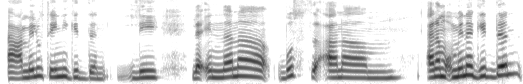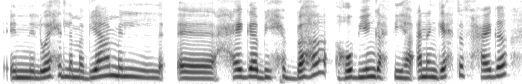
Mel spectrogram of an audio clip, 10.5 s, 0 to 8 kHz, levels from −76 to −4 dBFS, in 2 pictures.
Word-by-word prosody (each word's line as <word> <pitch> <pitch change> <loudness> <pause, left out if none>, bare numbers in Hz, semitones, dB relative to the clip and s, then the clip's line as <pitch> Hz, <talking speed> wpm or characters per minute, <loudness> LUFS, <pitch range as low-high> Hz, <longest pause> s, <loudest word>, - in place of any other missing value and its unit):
أعمله 235 +7 -1
تاني 275 +1 0
جدًا، 210 -4 -7
ليه؟ 240 +2 -4 0.3
لإن 240 +2 -1
أنا 275 -1 +1
بُص، 285 +8 -6
أنا 240 -1 -1
م 225 +1 -8 0.3
أنا 250 +3 +5
مؤمنة 285 +3 +4
جدًا 315 +6 +2 0.2
إن 240 0 +1
الواحد 260 +7 +1
لمّا 255 -3 -1
بيعمل 270 -2 +1 0.2
آآ 215 -1 +2
حاجة 265 +5 +2
بيحبها 255 - +1 0.2
هو 245 - +5
بينجح 265 +1 +1
فيها. 240 -3 -3
أنا 265 +2 +3
نجحت 265 +5 +1
في 320 - -10
حاجة 265 +7 +2
250 Hz, 150 wpm, -26 LUFS, 235-280 Hz, 0.3 s, أنا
